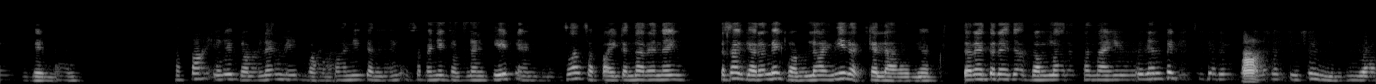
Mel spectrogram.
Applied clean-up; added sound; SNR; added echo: neural mask model DeepFilterNet 3.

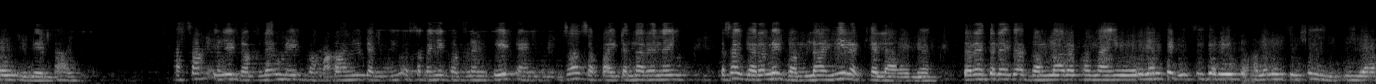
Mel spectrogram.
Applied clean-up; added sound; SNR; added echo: neural separator model SepFormer DNS4.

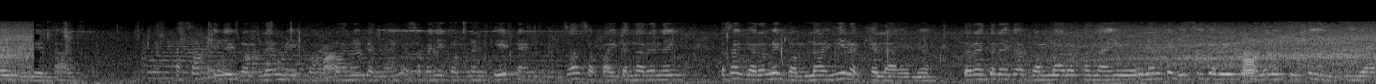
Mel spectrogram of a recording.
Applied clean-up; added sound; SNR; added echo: none; Bus; 2 dB; reverberation time 0.3 s.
